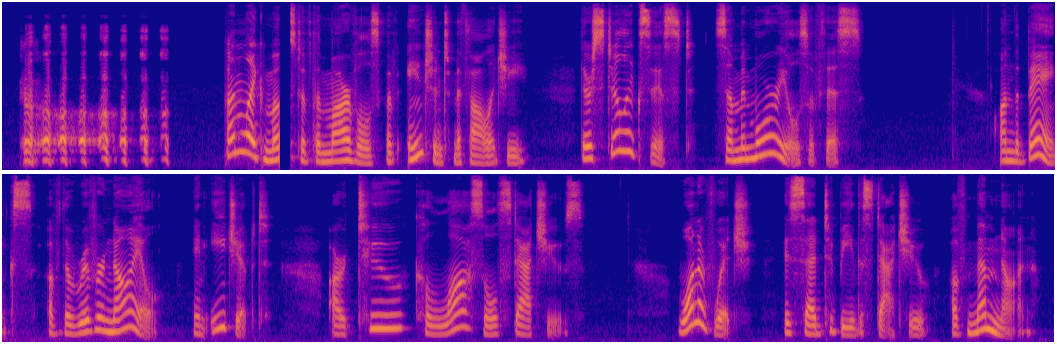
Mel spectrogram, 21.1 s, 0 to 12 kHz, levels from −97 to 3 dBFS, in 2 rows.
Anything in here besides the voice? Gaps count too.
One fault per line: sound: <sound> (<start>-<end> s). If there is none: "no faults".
sound: laugh (0.2-1.7 s)
sound: dropout (2.8-2.9 s)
